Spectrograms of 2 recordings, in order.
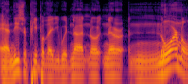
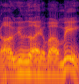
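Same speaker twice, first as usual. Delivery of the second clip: loud, rough, rasping politician voice, raised; 5 dB louder than usual. Retelling a quarrel after a debate: Bernie Sanders impression. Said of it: "That's my Bernie".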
